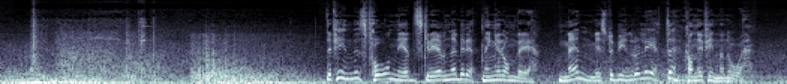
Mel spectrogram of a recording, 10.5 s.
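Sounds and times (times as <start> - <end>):
heavy artillery cannon fire booming: 0.4 - 4.4
speech: 4.4 - 10.2.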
